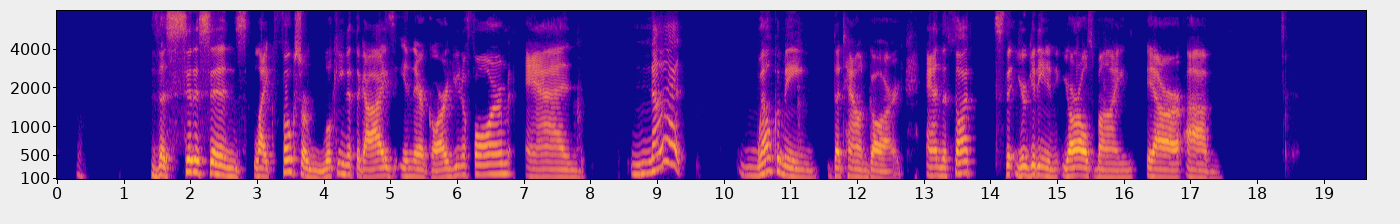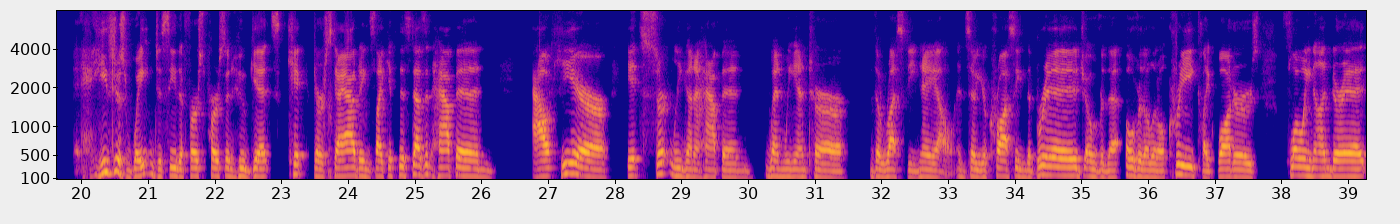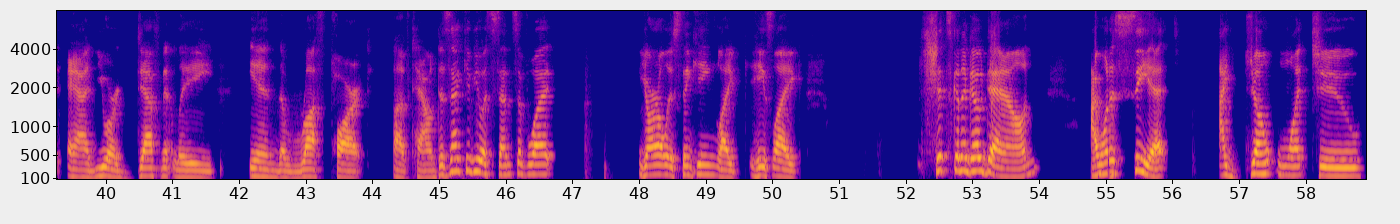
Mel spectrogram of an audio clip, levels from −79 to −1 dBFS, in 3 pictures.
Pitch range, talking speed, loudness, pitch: 125-160 Hz, 120 wpm, -21 LUFS, 140 Hz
